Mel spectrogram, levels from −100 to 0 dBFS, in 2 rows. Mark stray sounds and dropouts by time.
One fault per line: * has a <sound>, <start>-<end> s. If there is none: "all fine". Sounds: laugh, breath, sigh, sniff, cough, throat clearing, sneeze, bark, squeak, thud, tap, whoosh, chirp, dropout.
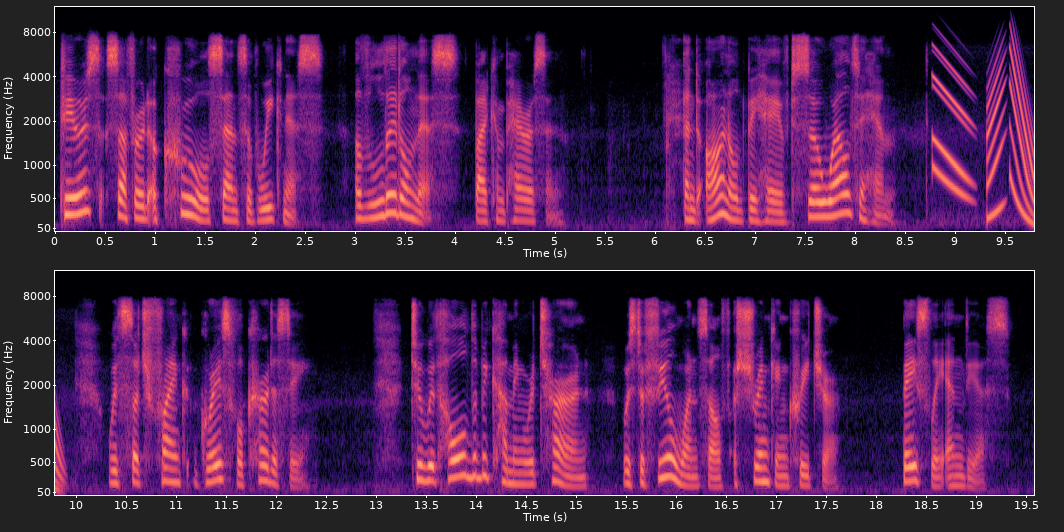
* has a chirp, 8.8-9.9 s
